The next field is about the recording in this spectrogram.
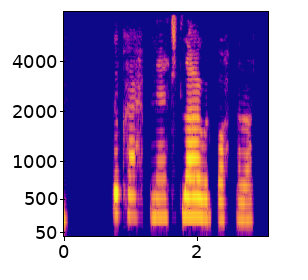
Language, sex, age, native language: Icelandic, female, 9, Icelandic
